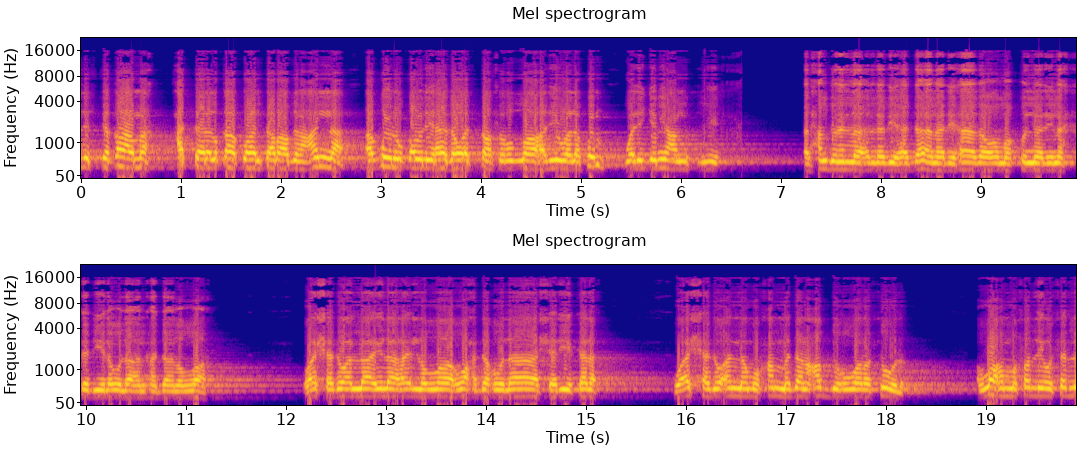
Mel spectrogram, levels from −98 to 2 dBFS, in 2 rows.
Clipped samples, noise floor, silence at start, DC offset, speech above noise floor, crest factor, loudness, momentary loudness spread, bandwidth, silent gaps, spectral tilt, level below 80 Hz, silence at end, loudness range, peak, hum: under 0.1%; -45 dBFS; 0 s; under 0.1%; 36 dB; 10 dB; -10 LUFS; 5 LU; 15.5 kHz; none; -4.5 dB/octave; -52 dBFS; 0 s; 3 LU; 0 dBFS; none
